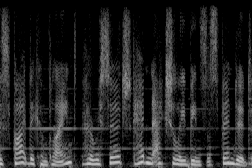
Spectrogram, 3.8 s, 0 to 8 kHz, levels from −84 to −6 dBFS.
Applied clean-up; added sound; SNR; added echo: neural mask model RNNoise.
